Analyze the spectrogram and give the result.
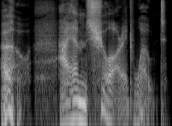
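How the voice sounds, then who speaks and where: A sly hooded creature hisses its words slowly and softly, a rasp and a whisper through every line, as a male narrator puts it on. The voice sits low and the recording is dry and close. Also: big pitch swings, dry recording, full character voice. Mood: taunting. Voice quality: rasping, breathy whisper. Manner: slow, quiet and taunting.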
